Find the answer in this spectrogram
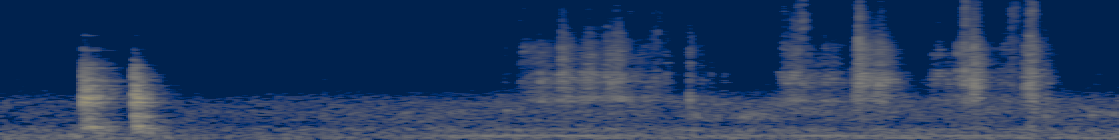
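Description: A person chewing a bite of a breakfast sandwich close to the microphone. Two short wet mouth smacks come about half a second in, followed by a run of irregular clicky chewing sounds, roughly three a second, over the last few seconds.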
